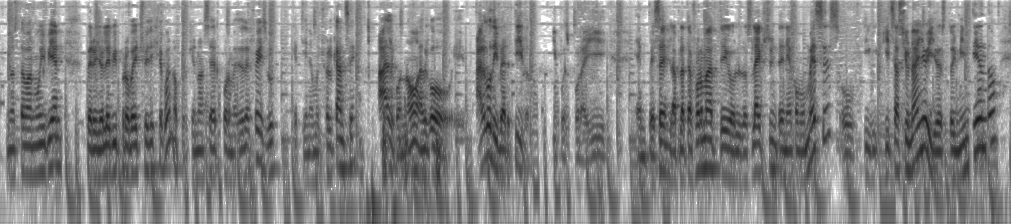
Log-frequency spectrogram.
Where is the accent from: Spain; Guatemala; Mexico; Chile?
Mexico; Acapulco, Guerrero; moved away as an adult; now in Mexico City, Mexico; yo no soy de la Ciudad de México, yo soy acapulqueño, soy costeño de corazón, la verdad soy costeño. Oh, y cuando yo vivía en Acapulco, ya hace más de, ya hace 10 años, hace 10 años, estamos hablando de casi 14, 15 años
